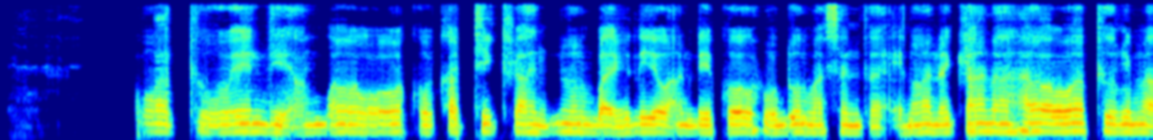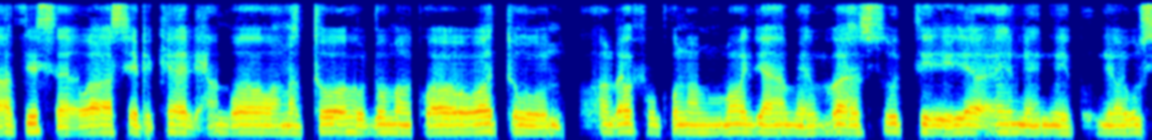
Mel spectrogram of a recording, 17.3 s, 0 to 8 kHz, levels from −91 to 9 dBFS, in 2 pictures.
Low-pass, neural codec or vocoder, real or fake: 7.2 kHz; codec, 16 kHz in and 24 kHz out, 0.6 kbps, FireRedTTS-2 codec; fake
